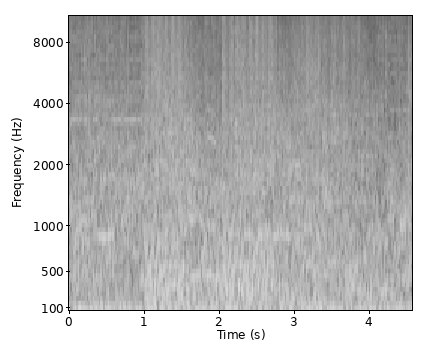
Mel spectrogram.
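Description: A rifle fires several rapid shots.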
